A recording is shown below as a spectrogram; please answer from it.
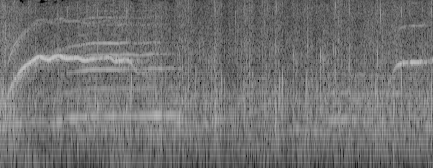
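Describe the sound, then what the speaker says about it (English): Audience applause for a sheriff at a panel event, steady, full clapping with a few whistles rising above it, sustained throughout. "he deserves a round of applause"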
